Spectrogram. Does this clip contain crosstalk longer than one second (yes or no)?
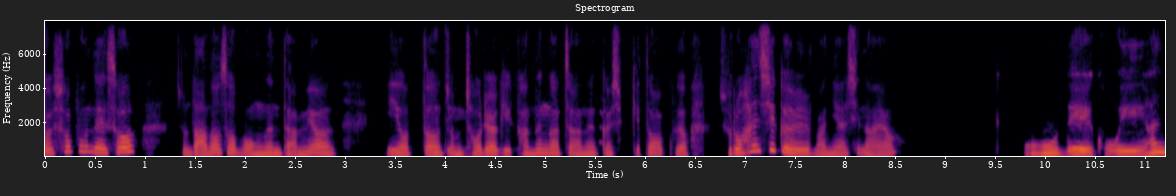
no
